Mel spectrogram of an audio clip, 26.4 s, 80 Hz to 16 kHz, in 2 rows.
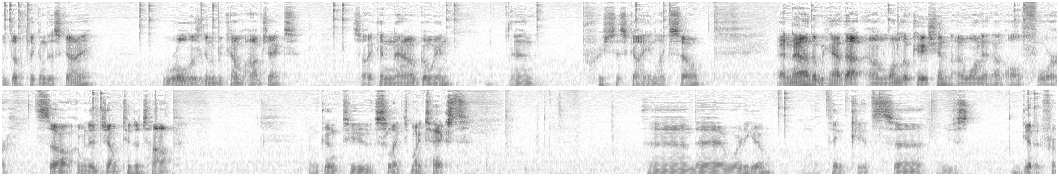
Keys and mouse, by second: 0.0 click, 0.2 click, 1.7 click, 2.4 click, 4.1 click, 5.5 click, 6.6-7.9 drag, 8.2 click, 10.1 alt+click, 14.3 click, 15.1 space, 19.2 alt+middle click, 22.8 click, 24.0 click, 26.0 click.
